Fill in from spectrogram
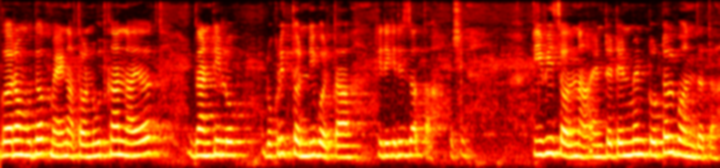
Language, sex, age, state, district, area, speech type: Goan Konkani, female, 45-60, Goa, Bardez, urban, spontaneous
